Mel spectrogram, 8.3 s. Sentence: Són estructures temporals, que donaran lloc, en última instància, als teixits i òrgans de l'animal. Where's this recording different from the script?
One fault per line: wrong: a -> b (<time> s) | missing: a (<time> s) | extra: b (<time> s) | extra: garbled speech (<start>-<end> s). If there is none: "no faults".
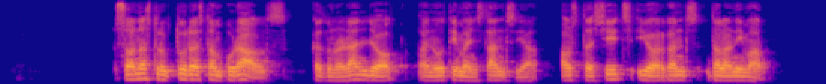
no faults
